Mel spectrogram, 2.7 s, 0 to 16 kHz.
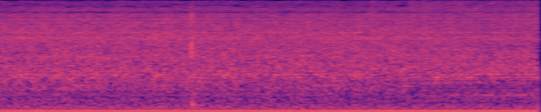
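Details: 550 bucket truck diesel after a low-pressure oil pump teardown for no base oil pressure: deep, steady diesel rumble with even firing and no knocks or misses, running cleanly while pumping oil.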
